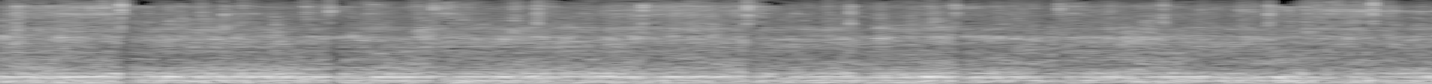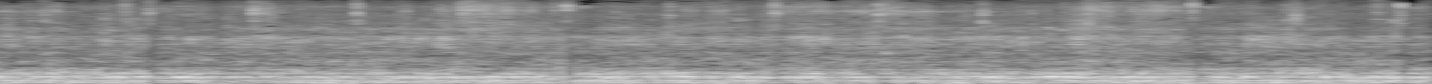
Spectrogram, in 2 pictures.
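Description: Rotary bottle filling and capping machine running steadily at production speed: a continuous mechanical hum with a constant tone and light rattling clicks. It runs smoothly enough that a coin stood on edge on its frame stays upright, a sign of low vibration.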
